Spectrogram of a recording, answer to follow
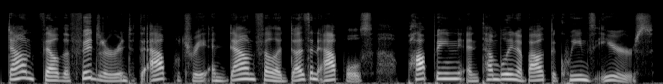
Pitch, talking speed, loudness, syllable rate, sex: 205 Hz, 190 wpm, -21 LUFS, 4.7 syllables/s, female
